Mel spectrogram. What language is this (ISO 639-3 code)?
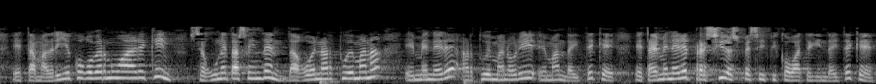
eus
